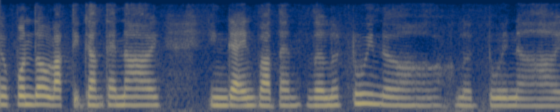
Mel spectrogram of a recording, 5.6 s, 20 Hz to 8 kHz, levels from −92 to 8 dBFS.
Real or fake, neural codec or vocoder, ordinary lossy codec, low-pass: fake; codec, 16 kHz, 0.5 kbps, X-Codec, HuBERT features, trained on LibriSpeech; Opus, 32 kbps; 7.2 kHz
